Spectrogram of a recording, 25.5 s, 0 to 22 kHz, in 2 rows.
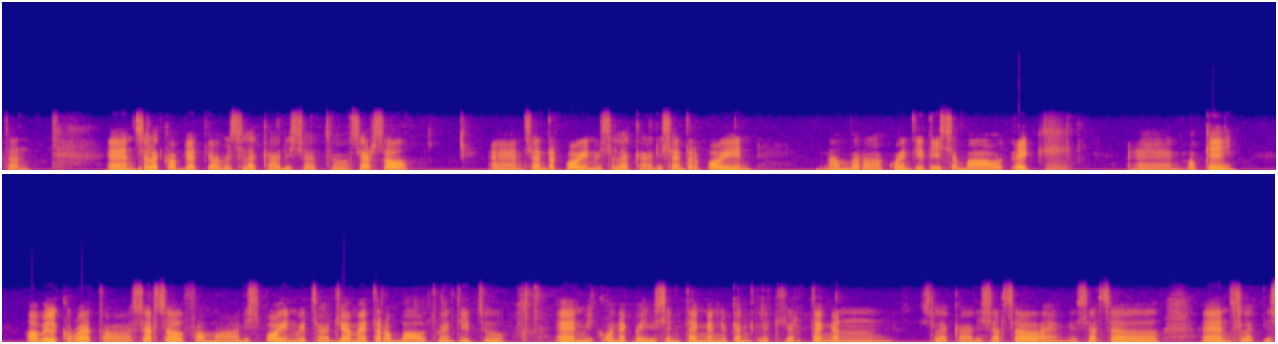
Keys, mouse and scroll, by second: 1.1 click, 2.9 click, 6.1 click, 9.8-10.1 click, 10.6 8, 11.7 click, 14.0 c, 15.1 click, 17.0 typing, 18.0 Return, 20.6 click.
